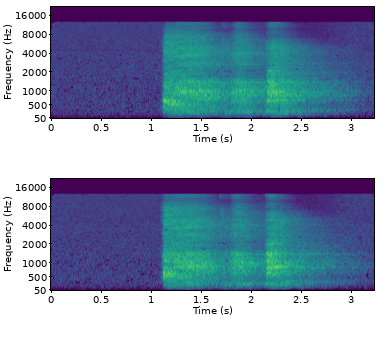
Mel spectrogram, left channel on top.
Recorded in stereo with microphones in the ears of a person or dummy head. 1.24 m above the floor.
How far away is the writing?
About 3 m.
